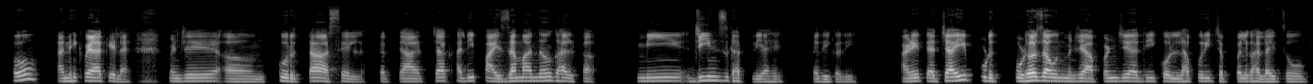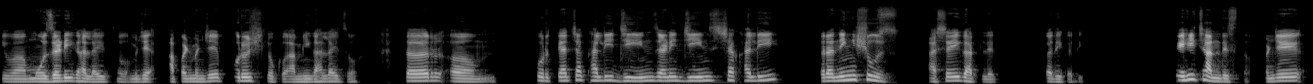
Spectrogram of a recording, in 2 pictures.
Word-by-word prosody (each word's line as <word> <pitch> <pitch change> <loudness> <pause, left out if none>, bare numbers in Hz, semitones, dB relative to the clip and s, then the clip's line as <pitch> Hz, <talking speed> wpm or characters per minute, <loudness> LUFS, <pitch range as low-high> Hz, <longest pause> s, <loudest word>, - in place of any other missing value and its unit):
हो, 185 - +3 0.4
अनेक 155 +3 -1
वेळा 160 -1 +12
केला 150 -5 -2
आहे. 120 - -6 0.4
म्हणजे 145 +1 -4 0.2
अ, 135 -3 -6 0.5
कुर्ता 155 -1 0
असेल, 135 -3 -5 0.2
तर 140 - -8
त्याच्याखाली 150 +4 -2
पायजामा 155 +4 +3
न 170 +2 -1
घालता 145 -4 -2 0.5
मी 165 +1 0
जीन्स 180 +1 +2
घातली 135 -4 -5
आहे 130 0 -8 0.3
कधी-कधी. 125 - -9 0.5
आणि 145 +2 +3
त्याच्याही 170 +5 +6
पुढंचं 155 -3 -2
पुढं 165 +3 +8
जाऊन 170 -3 +5
म्हणजे 150 0 -1
आपण 150 +2 0
जे 155 +1 +1
आधी 150 0 -1
कोल्हापुरी 150 0 -2
चप्पल 140 - -3
घालायचो 130 -2 -3
किंवा 135 -1 -4
मोजडी 140 +3 +3
घालायचो. 125 -3 -3
म्हणजे 130 +1 -2 0.2
आपण 140 - -2
म्हणजे 140 +4 -1 0.2
पुरुष 170 -1 0
लोकं 130 -1 -8
आम्ही 125 +1 -3
घालायचो. 130 - -5 0.5
तर 165 +2 +3
अ, 145 -1 0 0.8
कुर्त्याच्या 175 +3 -1
खाली 185 +1 +1
जीन्स 165 +2 0
आणि 175 +1 +4
जीन्सच्या 180 +3 0
खाली 185 +5 0 0.5
रनिंग 180 +6 +4
शूज 190 - -1 0.4
असेही 175 +5 +1
घातले 120 -8 -2
आहेत 115 - -18 0.5
कधी-कधी. 125 -3 -7 0.9
तेही 200 +4 +8
छान 155 -8 +7
दिसतं. 135 -1 -6 0.2
म्हणजे 165 +5 +5
150 Hz, 135 wpm, -24 LUFS, 135-170 Hz, 0.9 s, वेळा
